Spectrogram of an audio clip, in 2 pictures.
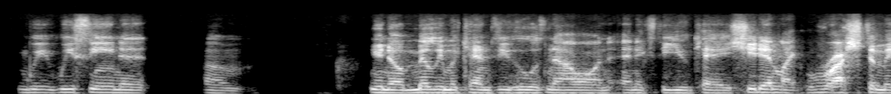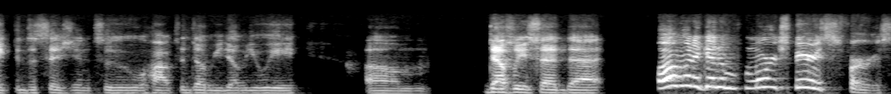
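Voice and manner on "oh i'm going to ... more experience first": put-on very high, swooping, sing-song childlike voice. Quoting a young wrestler's decision in a child's voice. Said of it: "Why did you use that voice?".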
